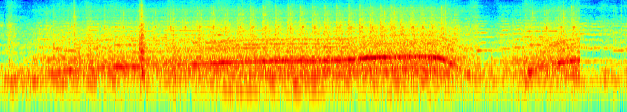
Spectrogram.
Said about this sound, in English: I'm going to go ahead and sew up where they should have connected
